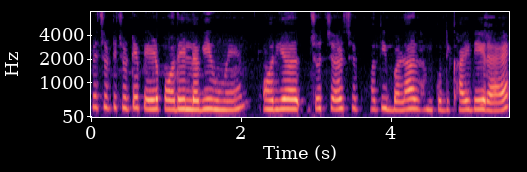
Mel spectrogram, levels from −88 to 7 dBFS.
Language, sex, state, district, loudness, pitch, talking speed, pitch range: Hindi, female, Uttar Pradesh, Muzaffarnagar, -16 LUFS, 265 Hz, 195 wpm, 255-280 Hz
